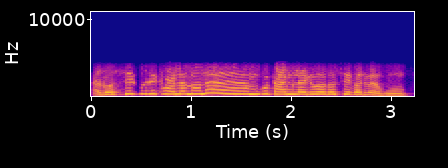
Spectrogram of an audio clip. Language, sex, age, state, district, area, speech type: Odia, female, 45-60, Odisha, Kendujhar, urban, conversation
